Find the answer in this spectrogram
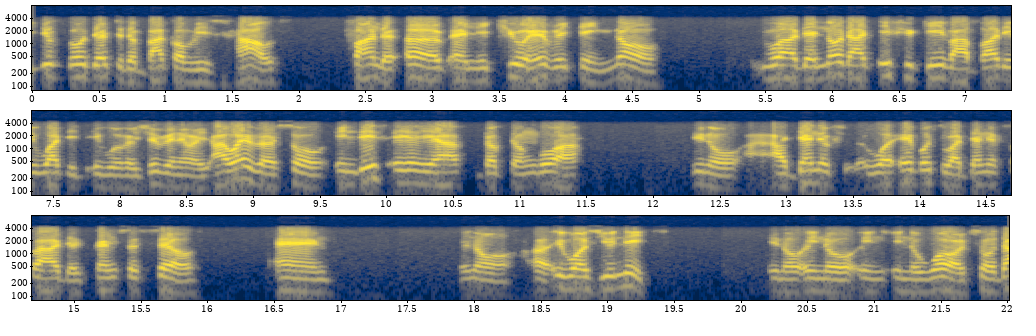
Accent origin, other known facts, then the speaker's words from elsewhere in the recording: Cape Verde; We are not Brazilian. We are Cape Verdean from Africa, et cetera.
